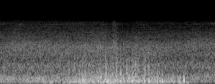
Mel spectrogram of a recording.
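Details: Old-model Carrier 2.5 HP aircon outdoor unit, cleaned and repaired, drawing about 10.6–11 A against a 12 A rating while still cool. Steady low whooshing hum from fan and compressor, no knocking or rattling; normal.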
